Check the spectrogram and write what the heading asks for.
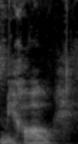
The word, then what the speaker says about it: Michal: It really doesn't bother me, and I will respond to all sorts of versions of it, like Michelle or Michal or Michael. But the proper pronunciation is Michal. It's an Israeli name, and it's very popular in Israel, but not so much in America.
